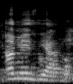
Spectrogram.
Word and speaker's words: Amisial: How do you pronounce your last name? Amisial.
